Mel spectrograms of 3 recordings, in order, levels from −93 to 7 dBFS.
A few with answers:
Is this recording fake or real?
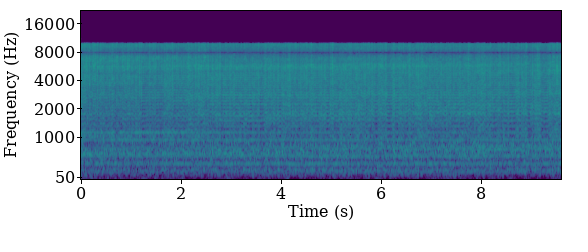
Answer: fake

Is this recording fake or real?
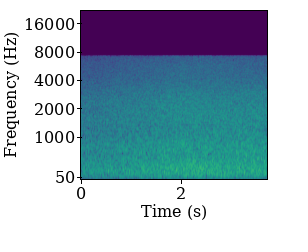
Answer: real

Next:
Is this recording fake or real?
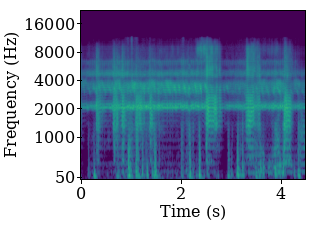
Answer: fake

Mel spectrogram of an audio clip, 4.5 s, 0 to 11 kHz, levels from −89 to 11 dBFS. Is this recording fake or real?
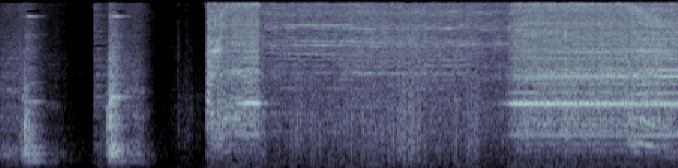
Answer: real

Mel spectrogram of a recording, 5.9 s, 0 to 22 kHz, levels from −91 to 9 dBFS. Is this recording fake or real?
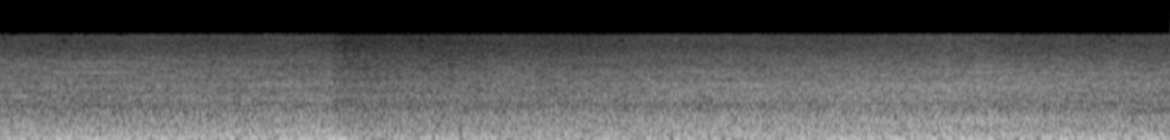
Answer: fake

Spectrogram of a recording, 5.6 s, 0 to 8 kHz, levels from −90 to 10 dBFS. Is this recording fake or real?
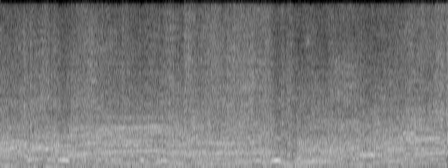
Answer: fake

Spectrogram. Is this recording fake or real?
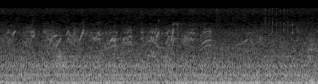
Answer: fake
